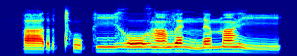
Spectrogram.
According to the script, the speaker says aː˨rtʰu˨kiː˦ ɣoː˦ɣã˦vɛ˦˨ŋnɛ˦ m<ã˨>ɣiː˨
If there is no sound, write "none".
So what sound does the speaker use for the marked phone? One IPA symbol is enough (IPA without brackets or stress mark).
ã˦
